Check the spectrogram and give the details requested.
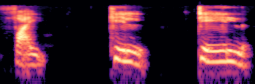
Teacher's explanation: The lateral le is velarized after a vowel or before a consonant at the end of a word.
